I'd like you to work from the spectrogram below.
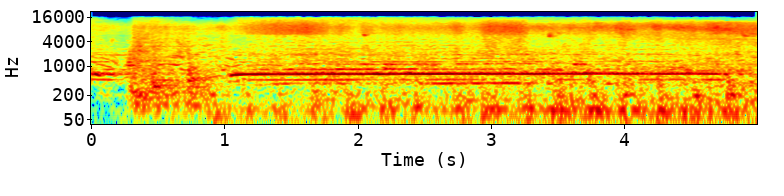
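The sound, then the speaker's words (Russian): A steam train at Brest railway station sounds a long, steady, high whistle over loud hissing steam and a low, continuous rumble, with passengers crowding onto the cars. “Толпа пассажиров бросается осаждать вагоны поезда. Брест. Железнодорожный вокзал.”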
